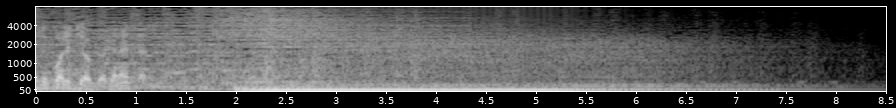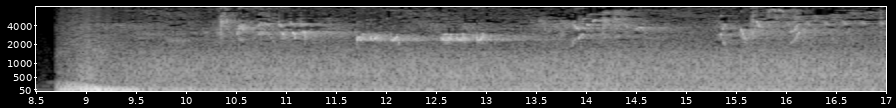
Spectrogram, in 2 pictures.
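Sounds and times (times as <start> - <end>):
low rumble: 2.0 - 10.3
outdoor background noise: 2.0 - 17.0
birds chirping: 8.9 - 17.0.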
